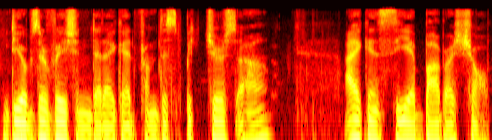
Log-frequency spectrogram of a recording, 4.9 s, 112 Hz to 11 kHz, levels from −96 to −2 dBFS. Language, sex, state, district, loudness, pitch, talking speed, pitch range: English, male, Arunachal Pradesh, Lower Dibang Valley, -20 LUFS, 100 Hz, 185 wpm, 95-105 Hz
